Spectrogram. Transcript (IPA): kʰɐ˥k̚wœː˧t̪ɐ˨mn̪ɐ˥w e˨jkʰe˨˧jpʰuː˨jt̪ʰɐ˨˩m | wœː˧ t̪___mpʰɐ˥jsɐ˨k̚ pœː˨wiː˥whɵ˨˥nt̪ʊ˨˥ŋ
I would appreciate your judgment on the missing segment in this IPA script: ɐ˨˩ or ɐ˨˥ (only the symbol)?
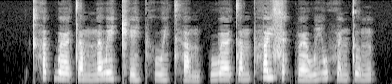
ɐ˨˥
